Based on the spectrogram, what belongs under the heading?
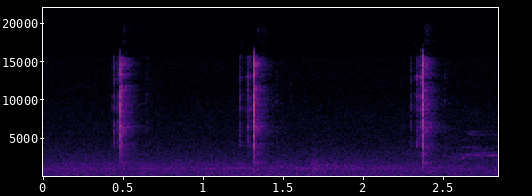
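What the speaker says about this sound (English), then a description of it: "cut into the seam allowance" Scissors snip into a fabric seam allowance, three crisp separate cuts spaced about a second apart, close and fairly quiet over a soft room hush.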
